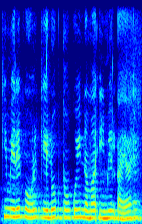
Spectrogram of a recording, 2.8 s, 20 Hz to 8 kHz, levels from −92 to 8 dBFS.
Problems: none marked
